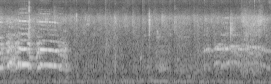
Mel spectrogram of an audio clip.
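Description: A rooster crowing once, a loud pitched call of about a second at the start, with a fainter steady high tone near the end.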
